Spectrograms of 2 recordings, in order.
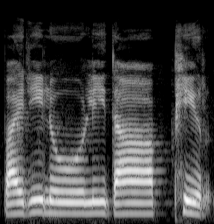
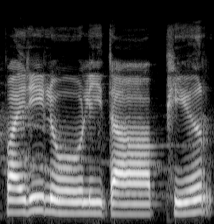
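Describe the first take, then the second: Both takes have the same delivery.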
